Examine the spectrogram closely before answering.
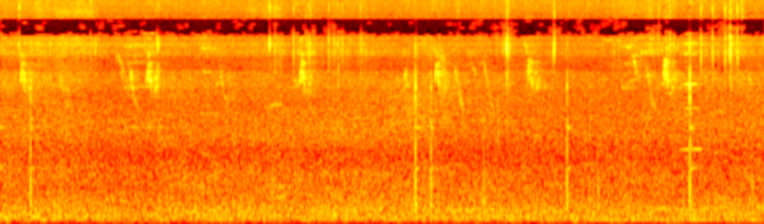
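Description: Small birds chirping in short scattered calls over a steady low background noise of the open harbourside, with a few faint clicks.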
